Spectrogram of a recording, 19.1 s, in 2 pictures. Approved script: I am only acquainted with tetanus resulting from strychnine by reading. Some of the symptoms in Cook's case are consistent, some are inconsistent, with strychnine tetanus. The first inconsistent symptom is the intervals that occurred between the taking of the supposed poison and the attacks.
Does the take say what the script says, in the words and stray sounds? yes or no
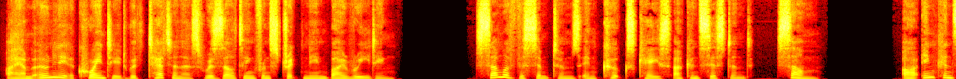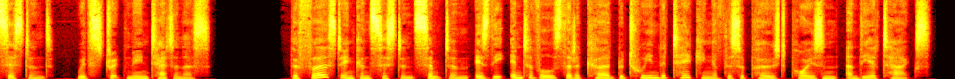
yes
